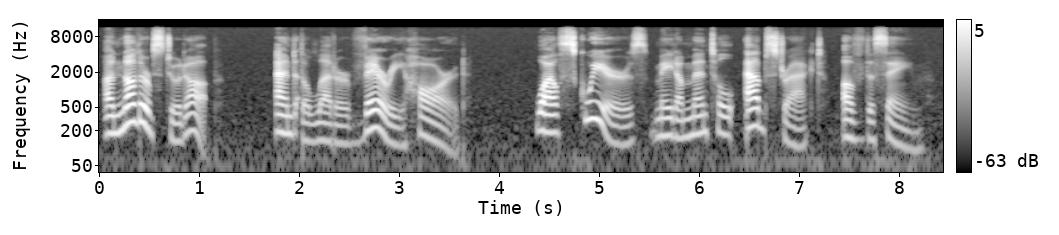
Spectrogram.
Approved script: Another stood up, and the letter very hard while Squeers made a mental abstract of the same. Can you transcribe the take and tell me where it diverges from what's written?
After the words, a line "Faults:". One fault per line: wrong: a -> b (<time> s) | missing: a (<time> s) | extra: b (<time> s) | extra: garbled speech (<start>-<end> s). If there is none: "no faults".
Another stood up, and the letter very hard while Squeers made a mental abstract of the same.
Faults:
no faults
